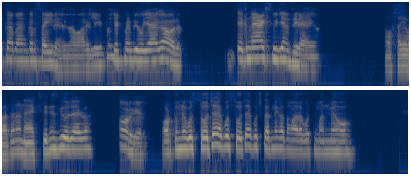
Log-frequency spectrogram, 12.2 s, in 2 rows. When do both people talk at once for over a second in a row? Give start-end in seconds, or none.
none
